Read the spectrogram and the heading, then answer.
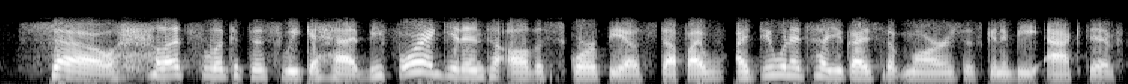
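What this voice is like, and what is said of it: Tired, raspy voice. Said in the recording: “I'm a little tired, and my voice is going to be raspy”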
